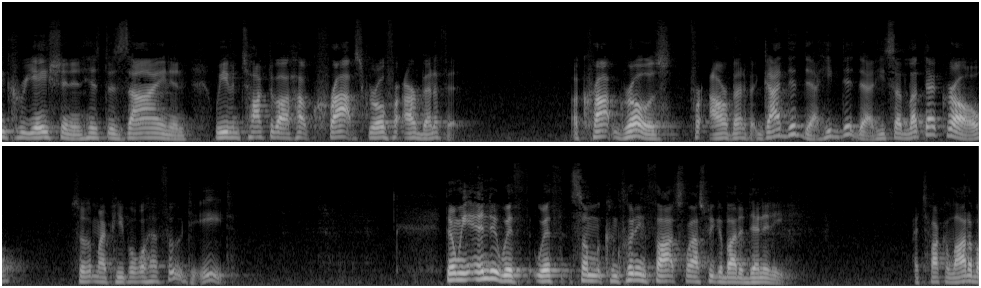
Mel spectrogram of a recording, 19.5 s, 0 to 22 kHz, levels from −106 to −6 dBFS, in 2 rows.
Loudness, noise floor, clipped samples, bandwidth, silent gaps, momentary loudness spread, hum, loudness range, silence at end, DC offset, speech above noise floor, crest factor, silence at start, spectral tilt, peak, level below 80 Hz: -46 LUFS; -84 dBFS; under 0.1%; 10.5 kHz; none; 13 LU; none; 9 LU; 0 s; under 0.1%; 39 dB; 20 dB; 0 s; -8.5 dB/octave; -26 dBFS; -86 dBFS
